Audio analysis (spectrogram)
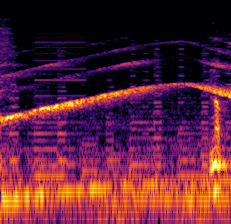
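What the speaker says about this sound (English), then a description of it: "I think the ambulance just went past." An ambulance's wailing siren rises steadily in pitch, then slowly falls as it passes by at moderate distance, heard indoors.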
